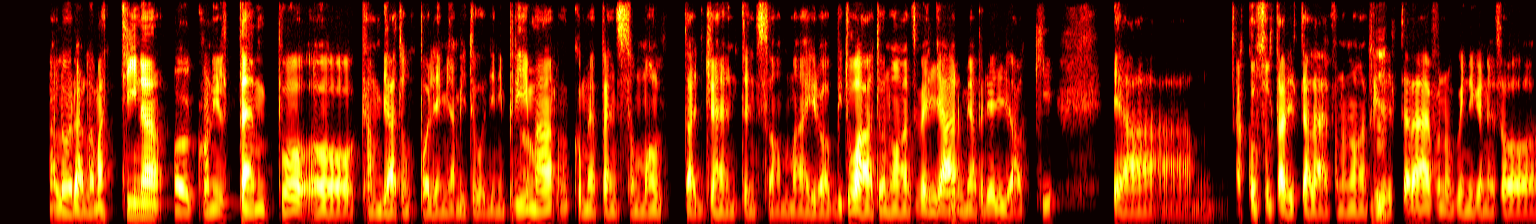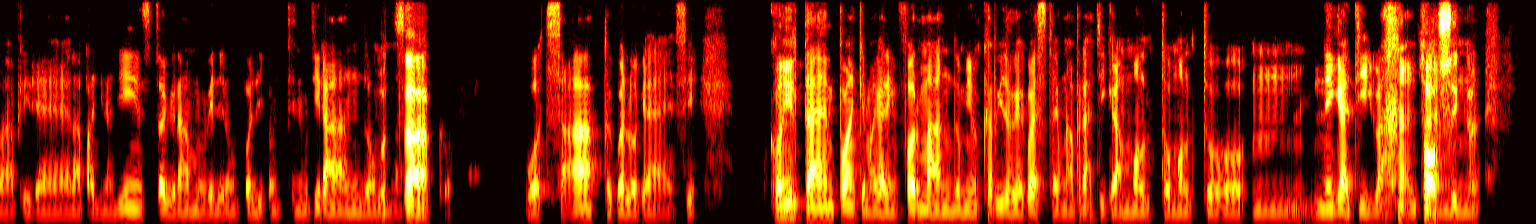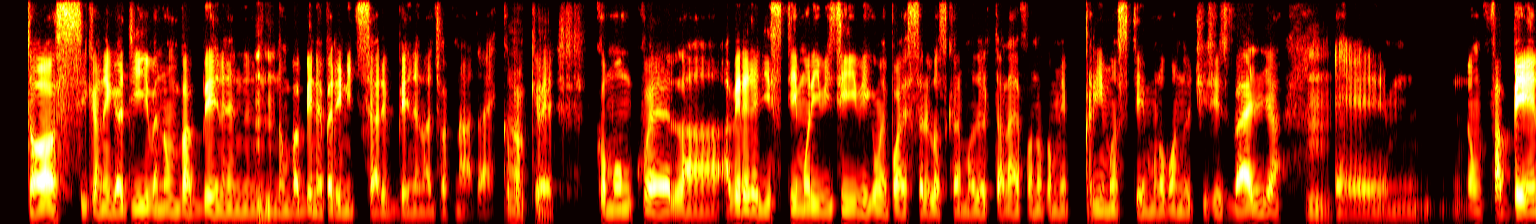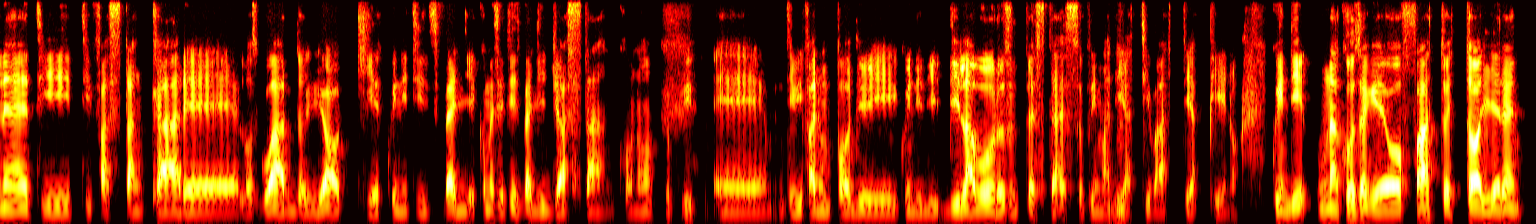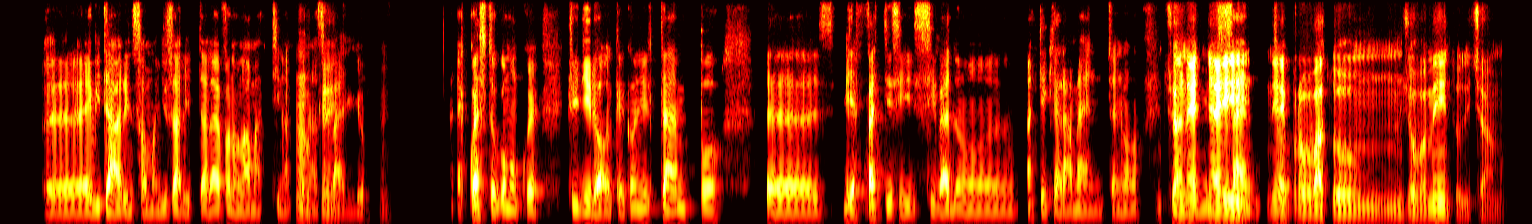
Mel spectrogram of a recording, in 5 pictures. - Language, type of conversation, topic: Italian, podcast, Quali abitudini aiutano a restare concentrati quando si usano molti dispositivi?
- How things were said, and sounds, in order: in English: "random"; chuckle; "cioè" said as "ceh"; "Cioè" said as "ceh"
